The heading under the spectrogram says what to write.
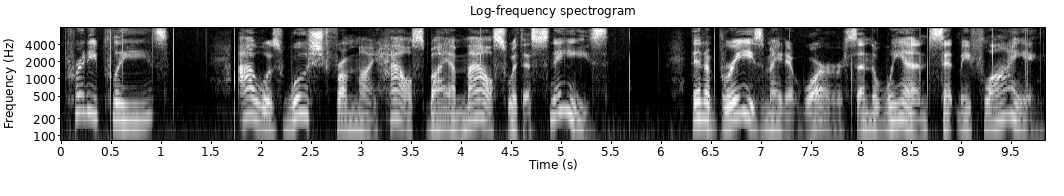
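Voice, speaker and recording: A man's voice: medium pitch, big pitch swings, slow, slight background noise. A man voicing a tiny, lost, tearful little creature pleading in a storybook.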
